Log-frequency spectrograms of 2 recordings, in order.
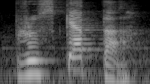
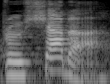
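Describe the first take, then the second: First: It is said with a slight Italian accent. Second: It is said with a plain English accent.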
